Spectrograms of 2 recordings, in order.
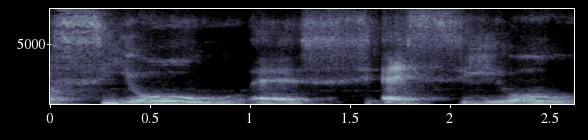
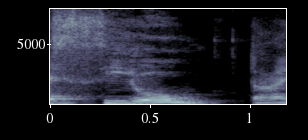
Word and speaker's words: SEO: sobre a pronúncia né muita gente fala seou o correto é se tá Então essa é uma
